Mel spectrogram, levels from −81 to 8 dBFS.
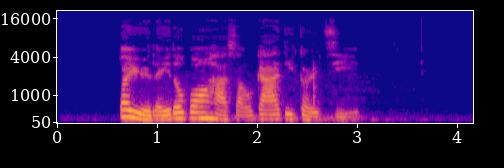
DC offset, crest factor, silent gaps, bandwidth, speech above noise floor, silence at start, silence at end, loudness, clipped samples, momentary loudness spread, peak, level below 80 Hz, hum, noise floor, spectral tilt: under 0.1%; 16 dB; none; 15.5 kHz; 47 dB; 0.65 s; 1.15 s; -17 LUFS; under 0.1%; 16 LU; -2 dBFS; -62 dBFS; none; -64 dBFS; -7.5 dB/octave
